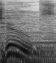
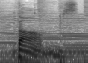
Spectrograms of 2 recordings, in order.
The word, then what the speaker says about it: Thumm's: Now remember, it's pronounced Toombs, not Thumbs.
